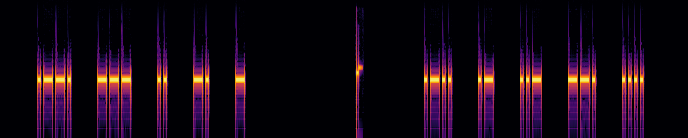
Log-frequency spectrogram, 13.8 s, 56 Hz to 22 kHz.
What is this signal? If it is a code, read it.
Morse code, heard as a keyed tone, about 20 wpm, spaced as for 11 wpm, 700 Hz. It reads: POINT LAUGH
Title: 3x Character Spacing - Top 500 Words - 20wpm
